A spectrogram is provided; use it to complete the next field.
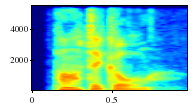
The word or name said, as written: particle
